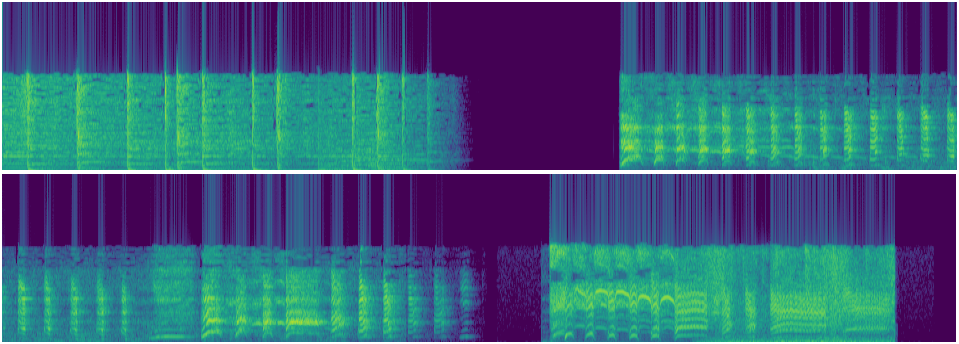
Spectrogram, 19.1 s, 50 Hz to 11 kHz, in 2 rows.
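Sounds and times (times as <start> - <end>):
person cackling laugh: 6.2 - 14.3, 15.0 - 18.5.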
